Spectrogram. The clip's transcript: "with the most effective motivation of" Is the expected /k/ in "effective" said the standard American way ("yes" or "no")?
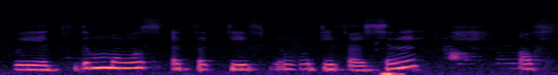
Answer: yes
